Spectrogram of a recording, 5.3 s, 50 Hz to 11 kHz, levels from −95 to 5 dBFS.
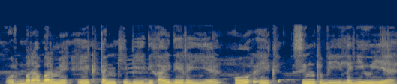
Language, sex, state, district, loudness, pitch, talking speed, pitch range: Hindi, male, Uttar Pradesh, Saharanpur, -18 LUFS, 180 Hz, 190 wpm, 170-190 Hz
